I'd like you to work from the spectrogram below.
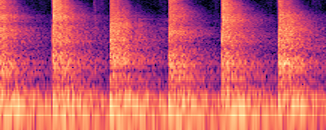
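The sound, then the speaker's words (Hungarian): A handball is bounced on a floor about six times in a steady, even rhythm during handball training, each bounce a loud, sharp thud, with no talking. “Ugyan mutasd, hogy hogy pattogtatod, légy szíves.”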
